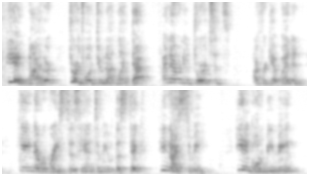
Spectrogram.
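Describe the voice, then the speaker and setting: A woman reading aloud and voicing a big, simple-minded man who pleads in a loud rural drawl, heard from a distance in a roomy space. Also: medium pitch, brisk, natural voice. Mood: frantic.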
